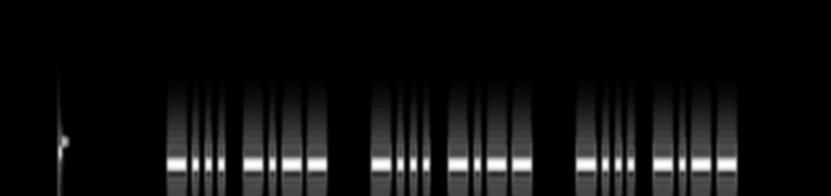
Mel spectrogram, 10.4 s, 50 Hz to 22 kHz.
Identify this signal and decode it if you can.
Morse code, heard as a keyed tone, about 15 wpm, 700 Hz. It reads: BY BY BY
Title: Top 100 Words Repeated 15wpm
